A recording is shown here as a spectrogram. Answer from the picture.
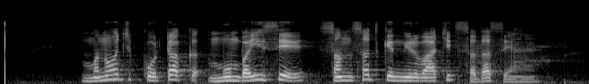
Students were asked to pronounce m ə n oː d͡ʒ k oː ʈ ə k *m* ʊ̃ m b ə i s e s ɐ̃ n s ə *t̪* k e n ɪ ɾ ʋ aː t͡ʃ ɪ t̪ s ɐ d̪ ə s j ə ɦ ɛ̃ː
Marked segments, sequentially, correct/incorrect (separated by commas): correct, incorrect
